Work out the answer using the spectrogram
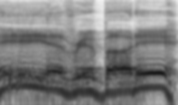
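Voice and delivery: put-on loud, rough, high old-school rock and roll DJ voice. Mocking a commercial whose voiceover imitated a famous voice: Wolfman Jack impression. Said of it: "the guy who did the voiceover for the commercial was doing Wolfman Jack".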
